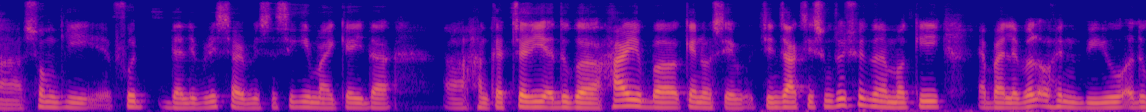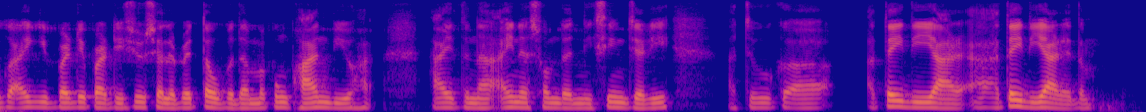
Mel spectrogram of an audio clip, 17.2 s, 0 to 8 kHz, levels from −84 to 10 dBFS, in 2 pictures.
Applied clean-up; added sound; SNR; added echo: neural mask model DeepFilterNet 3.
